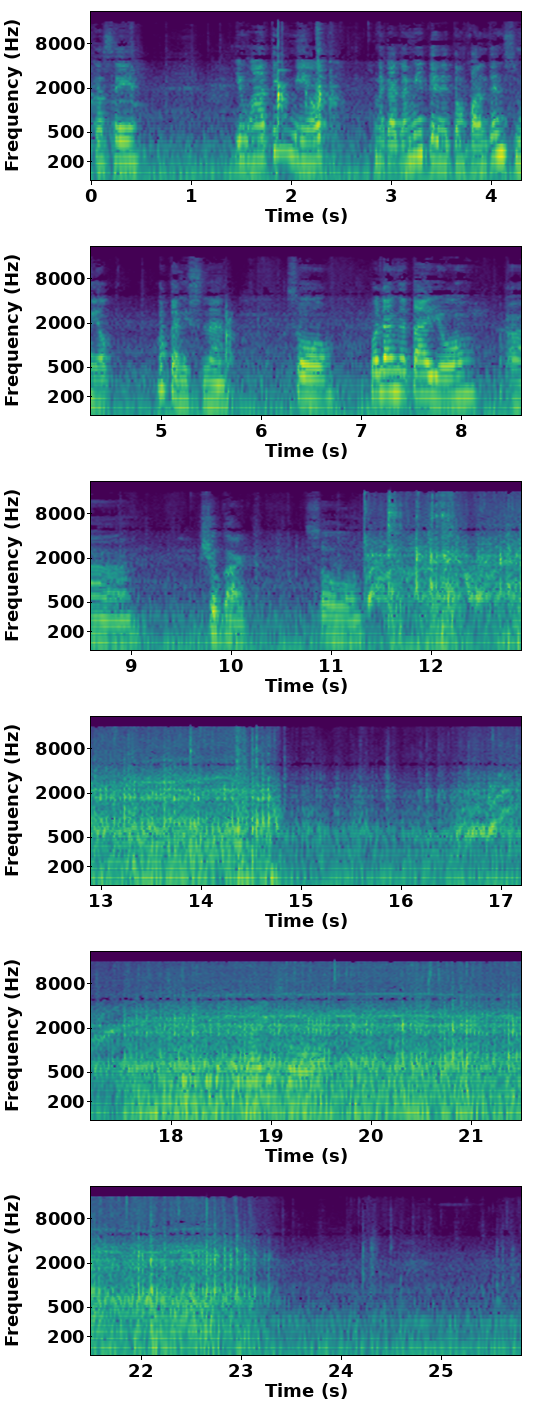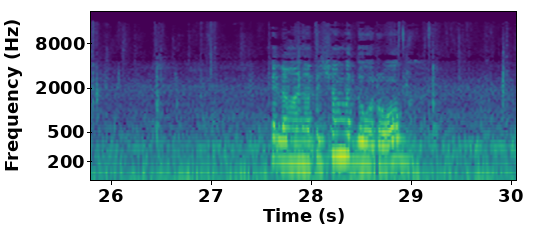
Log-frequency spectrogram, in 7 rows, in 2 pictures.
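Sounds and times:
electric hand mixer churning: 0:11.4 - 0:23.4.

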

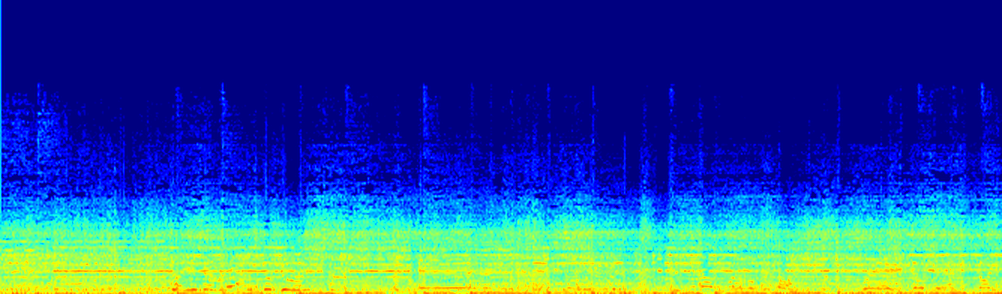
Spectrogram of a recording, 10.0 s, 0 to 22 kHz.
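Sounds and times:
drums: 0:00.0 - 0:10.0
electric bass: 0:00.0 - 0:10.0
electric guitar: 0:00.0 - 0:10.0
organ: 0:00.0 - 0:10.0.

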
